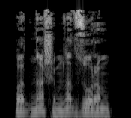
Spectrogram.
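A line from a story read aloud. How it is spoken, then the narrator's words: Menacing, tearful declaration. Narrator (Russian): грозно заявила Лиза, вытерев влажные глаза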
